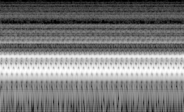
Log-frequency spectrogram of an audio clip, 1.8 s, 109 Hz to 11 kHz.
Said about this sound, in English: So that buzzer means that is all the time we have for segment number 1.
